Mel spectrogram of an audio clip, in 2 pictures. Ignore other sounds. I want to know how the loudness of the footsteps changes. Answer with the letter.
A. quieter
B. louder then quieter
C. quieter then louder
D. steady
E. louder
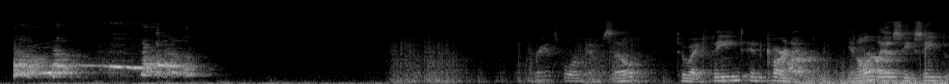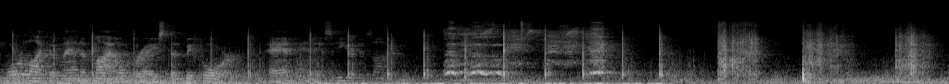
E.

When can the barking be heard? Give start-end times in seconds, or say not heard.
0.1-2.0, 7.8-9.0, 13.9-15.6.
